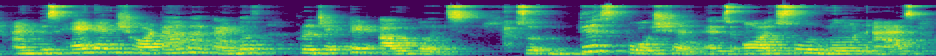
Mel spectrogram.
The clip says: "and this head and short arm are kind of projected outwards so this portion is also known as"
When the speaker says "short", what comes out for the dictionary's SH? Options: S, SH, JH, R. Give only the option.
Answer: SH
